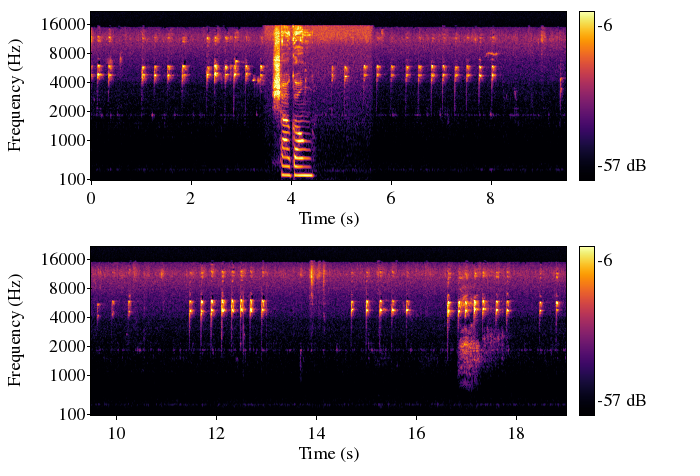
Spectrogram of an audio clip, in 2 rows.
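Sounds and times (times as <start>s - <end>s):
soft rustle: 13.5s - 14.5s.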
